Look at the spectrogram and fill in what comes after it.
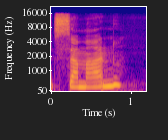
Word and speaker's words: Xaman: I don't know how to pronounce it. I pronounce it Xaman. It's with an X-A-M-A-N.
